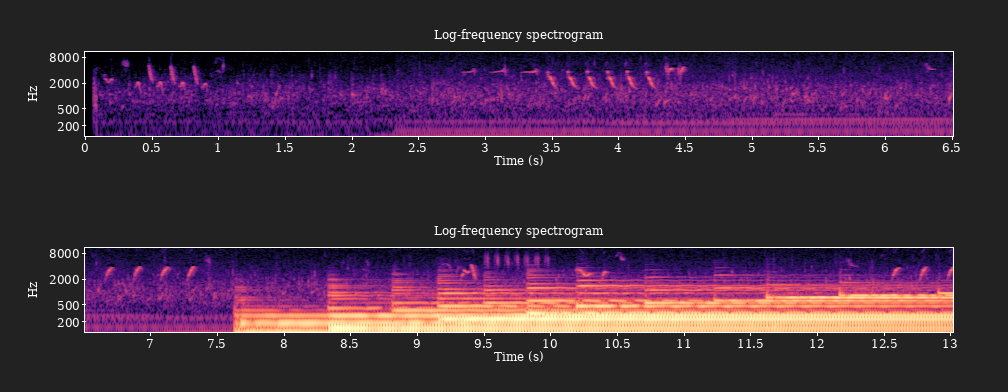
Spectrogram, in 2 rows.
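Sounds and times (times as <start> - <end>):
faint birdsong chirps: 0.1 - 1.2, 2.5 - 7.6, 9.2 - 13.0.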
